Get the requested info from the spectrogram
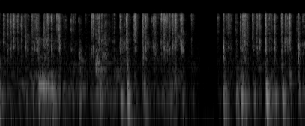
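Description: Irregular clicking of typing on a computer keyboard, quiet and continuous, with a short break about two and a half seconds in.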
